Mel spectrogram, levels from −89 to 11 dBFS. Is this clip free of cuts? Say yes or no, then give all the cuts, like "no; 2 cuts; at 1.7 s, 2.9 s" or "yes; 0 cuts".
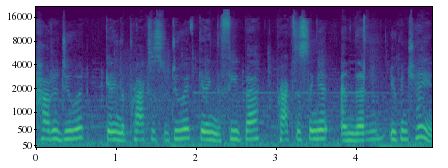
no; 1 cut; at 2.9 s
